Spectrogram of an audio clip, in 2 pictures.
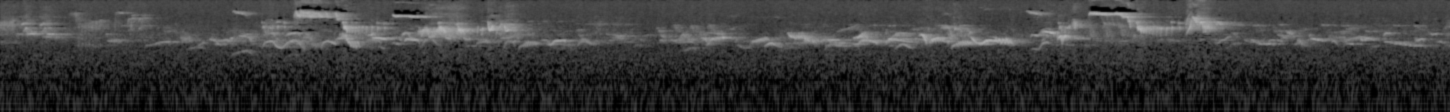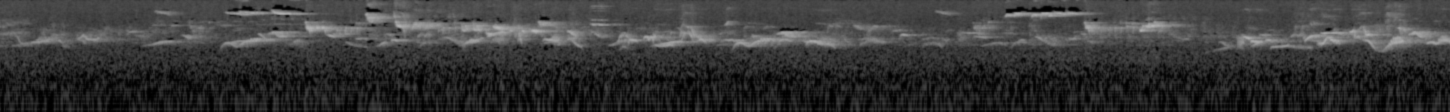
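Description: Several birds chirping and singing over one another: a busy chorus of short high calls and quick sliding notes, rising and falling in density.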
